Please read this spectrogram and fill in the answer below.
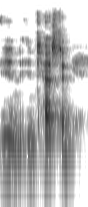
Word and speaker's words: intestine: So remember, the INE is pronounced intestine.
